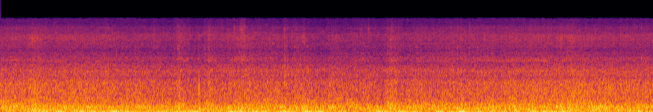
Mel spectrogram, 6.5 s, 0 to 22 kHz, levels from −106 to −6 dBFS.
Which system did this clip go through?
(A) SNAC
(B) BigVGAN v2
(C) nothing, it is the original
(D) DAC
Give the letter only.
C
